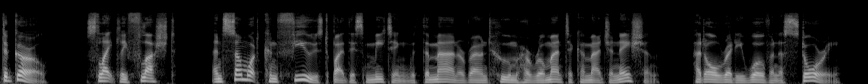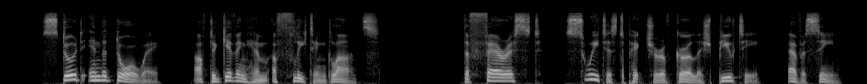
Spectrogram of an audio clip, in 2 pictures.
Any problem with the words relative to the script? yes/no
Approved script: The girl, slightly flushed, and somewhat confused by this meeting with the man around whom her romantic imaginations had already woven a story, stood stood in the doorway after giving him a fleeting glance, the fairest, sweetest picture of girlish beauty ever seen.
yes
